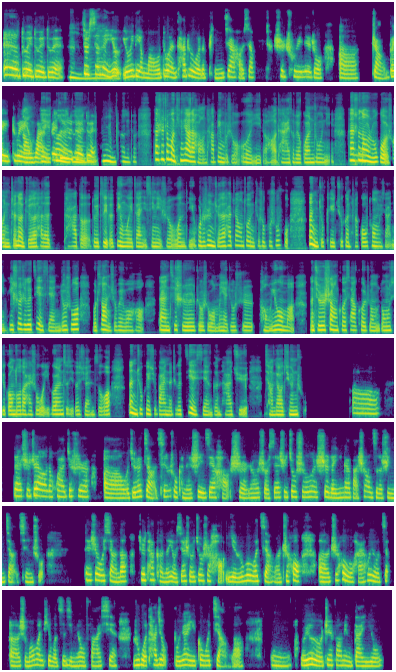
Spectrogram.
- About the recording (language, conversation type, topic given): Chinese, advice, 朋友对我某次行为作出严厉评价让我受伤，我该怎么面对和沟通？
- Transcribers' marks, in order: none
